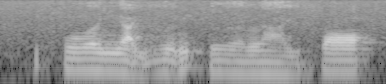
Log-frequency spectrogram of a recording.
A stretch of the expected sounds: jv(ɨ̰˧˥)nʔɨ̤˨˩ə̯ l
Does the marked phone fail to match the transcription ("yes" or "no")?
no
